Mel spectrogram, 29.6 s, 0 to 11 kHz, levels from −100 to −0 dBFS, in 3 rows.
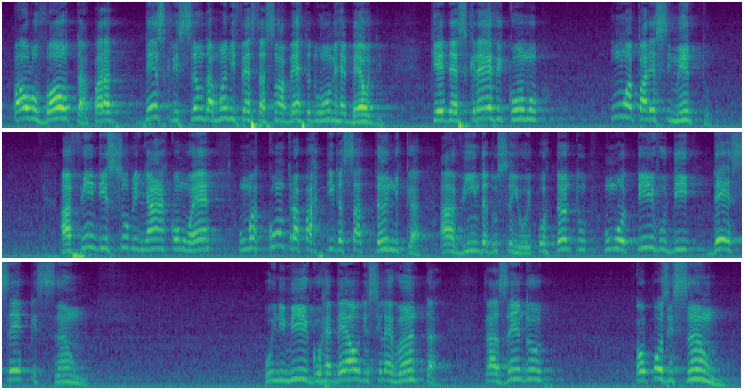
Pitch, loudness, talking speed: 225 Hz, -29 LUFS, 85 wpm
